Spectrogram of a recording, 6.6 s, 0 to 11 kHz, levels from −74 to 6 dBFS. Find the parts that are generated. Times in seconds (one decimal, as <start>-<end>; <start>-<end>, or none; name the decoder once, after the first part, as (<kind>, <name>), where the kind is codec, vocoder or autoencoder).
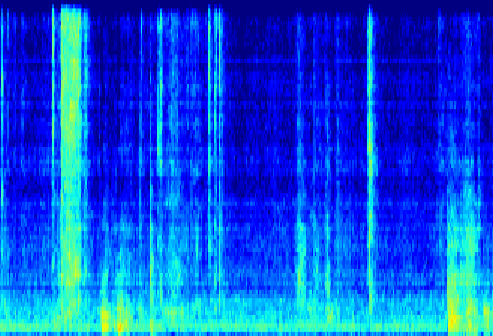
0.0-6.6 (codec, HILCodec)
